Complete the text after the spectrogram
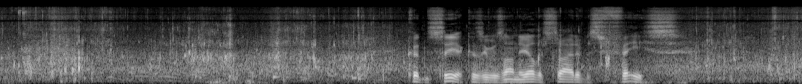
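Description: A fish flaps and splashes in the water.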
